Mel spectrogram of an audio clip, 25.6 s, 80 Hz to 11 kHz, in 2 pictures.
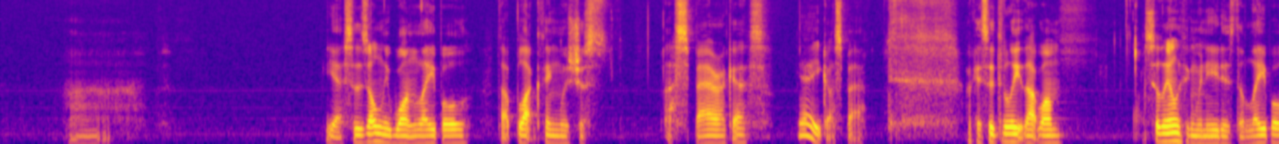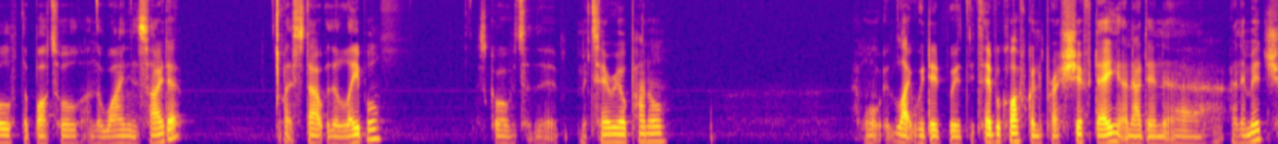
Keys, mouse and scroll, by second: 0.5 g, 2.0 g, 4.7 h, 5.1-7.0 right drag, 6.3 g, 7.8 x, 10.0 alt+h, 10.8-12.6 right drag, 12.0 g, 15.4-19.3 drag, 19.8-21.6 drag, 23.4-25.5 middle drag, 24.5 shift+a.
